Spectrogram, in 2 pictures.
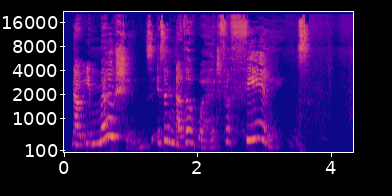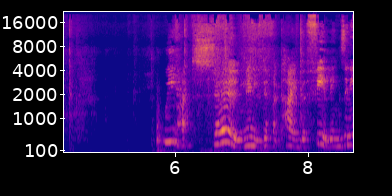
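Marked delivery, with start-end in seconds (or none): none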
